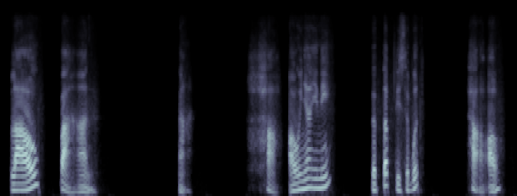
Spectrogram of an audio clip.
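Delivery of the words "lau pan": rising second tone on lau, pitch lifted. Mandarin tone sandhi lesson, lau joined with pan: rising tone on lau. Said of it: "lau-nya ini kan berubah menjadi nada dua toh. Maka disebut lau pan".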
